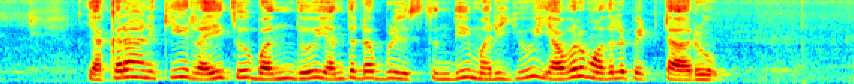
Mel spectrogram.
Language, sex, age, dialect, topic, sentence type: Telugu, male, 18-24, Utterandhra, agriculture, question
